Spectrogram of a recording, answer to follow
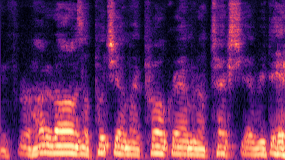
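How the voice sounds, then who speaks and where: This man's voice is somewhat breathy, with a dark, mellow tone. His pitch varies in an ordinary way. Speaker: radio host and fitness coach. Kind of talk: radio show talk. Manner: fast; animated.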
